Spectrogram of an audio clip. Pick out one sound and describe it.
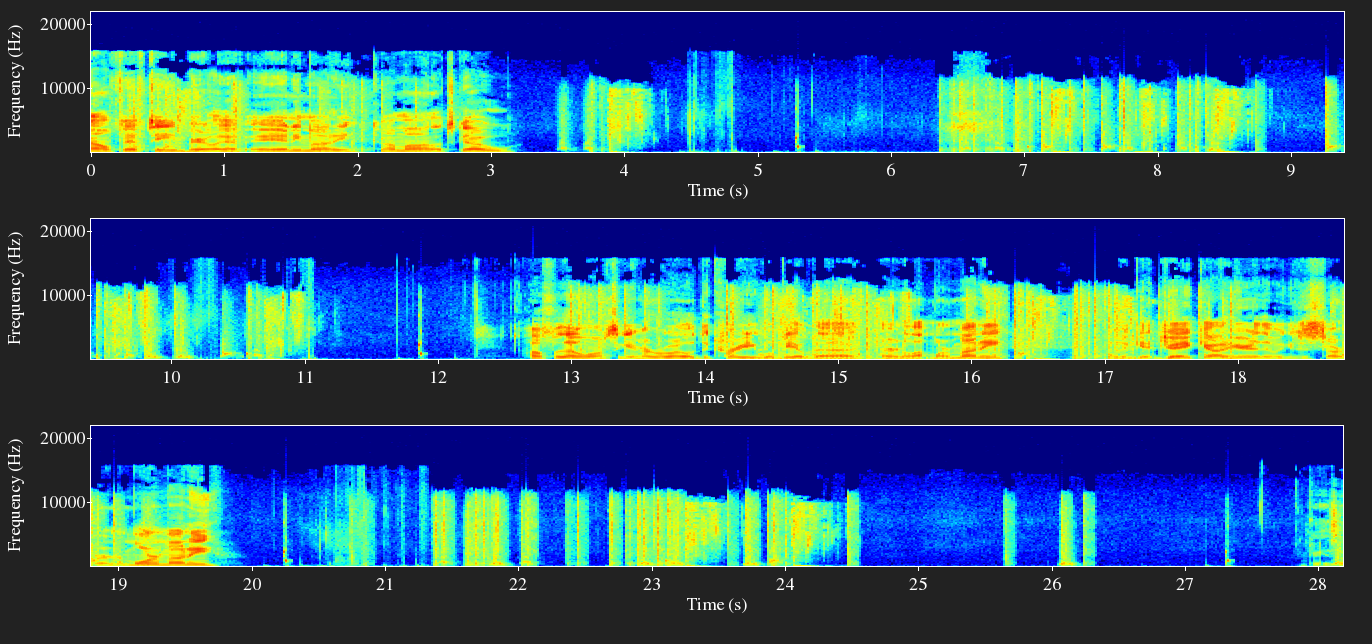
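Small pops and zaps from a video game go off in quick bursts.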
